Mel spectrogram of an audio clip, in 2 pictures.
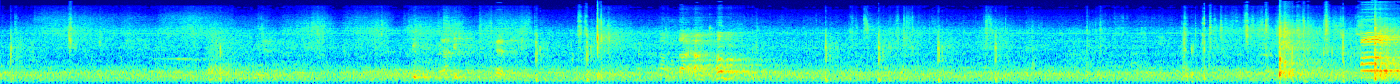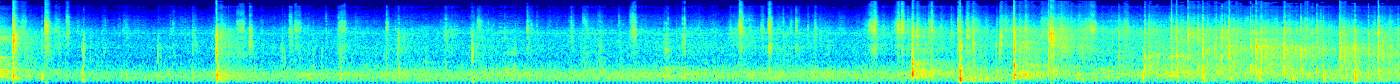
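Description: Tennis balls struck by rackets and bouncing on an indoor hard court during a doubles point: a series of sharp, separate pops spaced irregularly through the rally. Brief player shouts are heard about a third and halfway in, and the sound grows busier near the end as the point finishes.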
